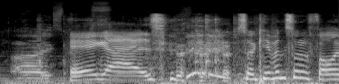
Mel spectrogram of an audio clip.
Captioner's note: laughs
